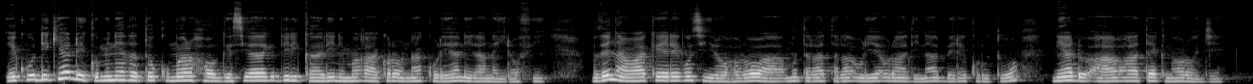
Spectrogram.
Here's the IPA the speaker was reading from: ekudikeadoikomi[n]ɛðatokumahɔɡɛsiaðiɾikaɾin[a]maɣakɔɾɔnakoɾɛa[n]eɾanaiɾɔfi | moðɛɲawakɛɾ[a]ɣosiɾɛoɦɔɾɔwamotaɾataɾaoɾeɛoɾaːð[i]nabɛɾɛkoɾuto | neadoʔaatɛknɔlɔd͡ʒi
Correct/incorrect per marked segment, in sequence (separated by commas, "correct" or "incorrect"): correct, incorrect, correct, incorrect, correct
